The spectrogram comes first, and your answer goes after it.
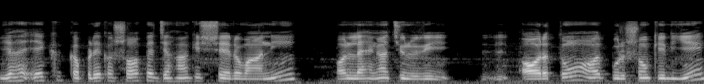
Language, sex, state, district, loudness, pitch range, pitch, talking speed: Hindi, male, Uttar Pradesh, Varanasi, -19 LUFS, 140-165 Hz, 150 Hz, 145 wpm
